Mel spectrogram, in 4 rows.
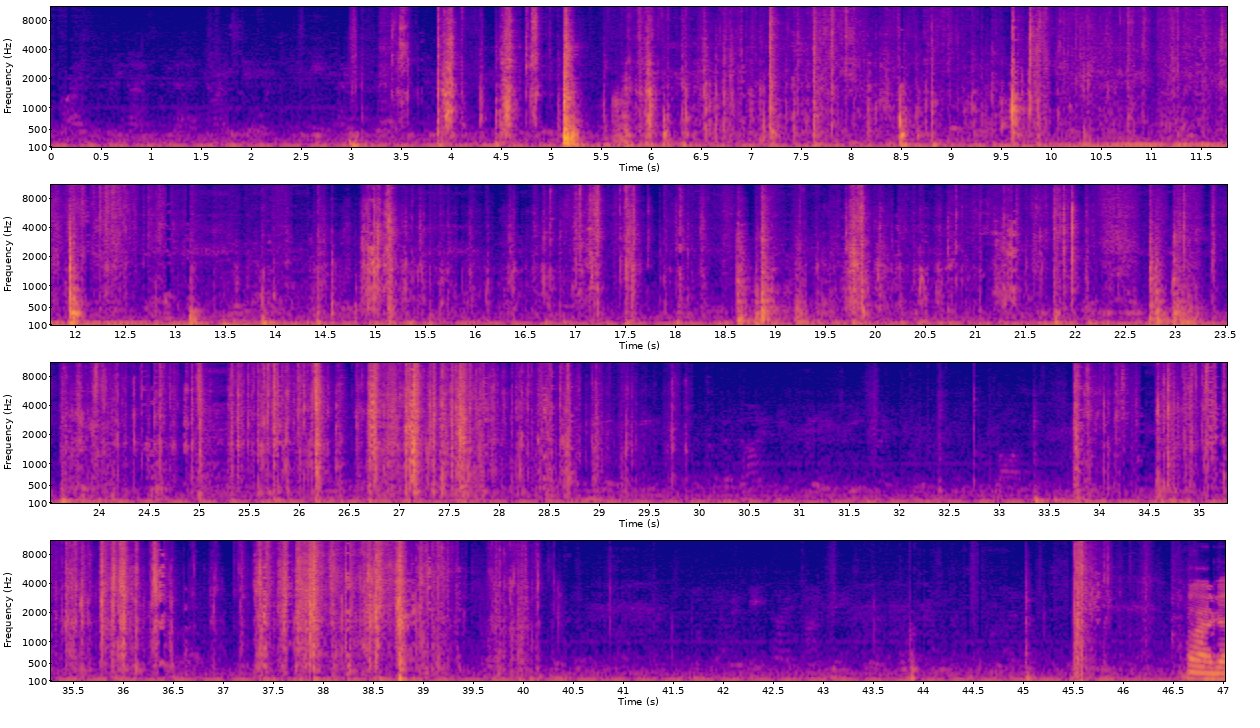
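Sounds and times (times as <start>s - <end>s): plastic wrapper tearing and crinkling: 3.3s - 13.1s, 13.9s - 18.4s, 19.4s - 22.6s, 23.3s - 29.9s, 33.7s - 40.4s, 45.5s - 46.2s
cardboard packaging rustling and knocking: 3.4s - 29.1s.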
